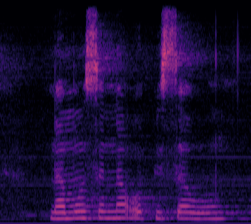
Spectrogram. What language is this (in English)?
Venda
